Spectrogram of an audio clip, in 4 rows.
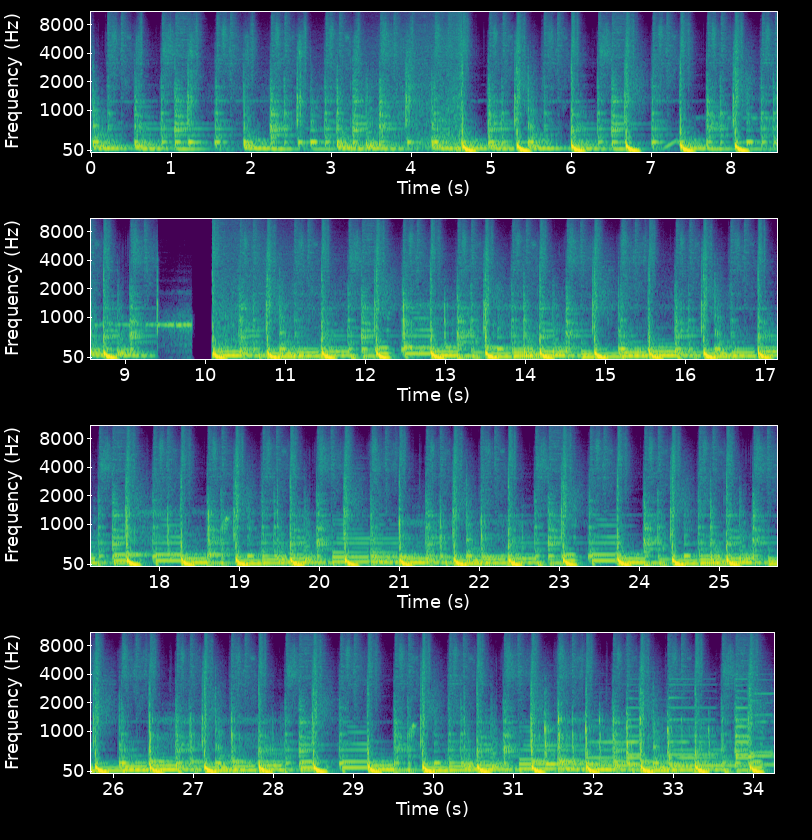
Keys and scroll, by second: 13.2 ctrl+z, 17.9 ctrl+z, 20.8 space, 30.2 space, 32.9 ctrl+0, 34.0 space.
